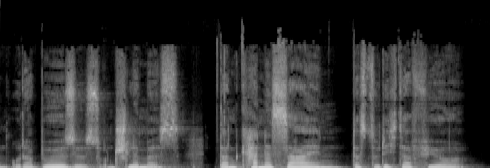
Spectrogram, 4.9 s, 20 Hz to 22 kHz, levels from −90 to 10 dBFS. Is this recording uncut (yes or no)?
no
